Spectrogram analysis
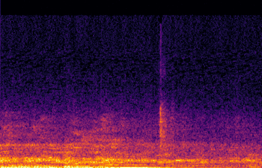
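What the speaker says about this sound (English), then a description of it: "That is foot to the floor acceleration." An MG TF accelerating at full throttle, a steady engine drone rising slightly before easing off, heard from inside the car, fairly loud.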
